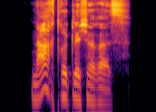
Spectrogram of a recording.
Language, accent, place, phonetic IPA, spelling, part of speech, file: German, Germany, Berlin, [ˈnaːxdʁʏklɪçəʁəs], nachdrücklicheres, adjective, De-nachdrücklicheres.ogg
- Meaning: strong/mixed nominative/accusative neuter singular comparative degree of nachdrücklich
